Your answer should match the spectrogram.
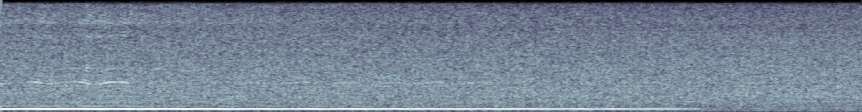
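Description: A woman's unaccompanied voice holds one long lullaby note with a steady, even vibrato, ending about three and a half seconds in. Underneath, a fan gives a constant white-noise hiss.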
